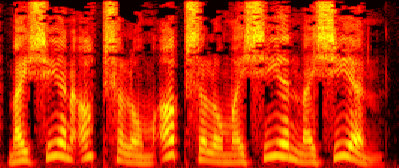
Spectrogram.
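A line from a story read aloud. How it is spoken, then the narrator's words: King crying out in grief. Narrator (Afrikaans): Die koning het sy gesig toegehou en hardop uitgeroep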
